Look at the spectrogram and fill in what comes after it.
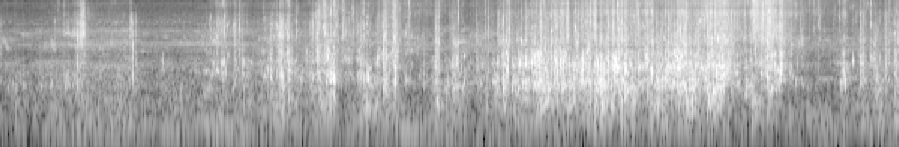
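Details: Irregular splashes and trickling water build from quiet to steady, busy sloshing, with no clear animal call.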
